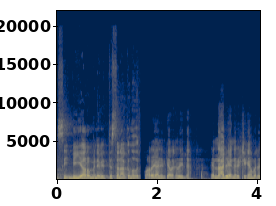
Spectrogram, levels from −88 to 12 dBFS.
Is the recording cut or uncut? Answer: cut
